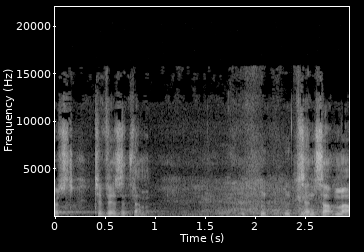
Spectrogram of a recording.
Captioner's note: laughter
